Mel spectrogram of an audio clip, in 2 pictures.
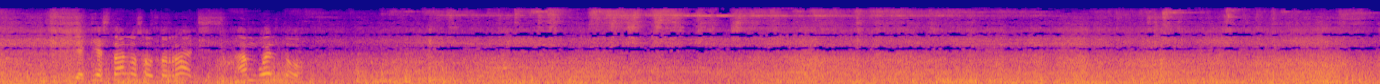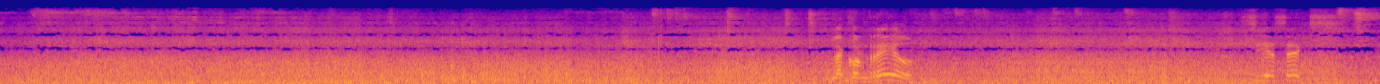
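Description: A long freight train rolls past close by with a steady rumble and clatter.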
